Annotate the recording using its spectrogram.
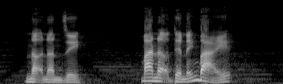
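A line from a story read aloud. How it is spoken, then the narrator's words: Loud angry shout. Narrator (Vietnamese): giằng đũa quát lớn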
